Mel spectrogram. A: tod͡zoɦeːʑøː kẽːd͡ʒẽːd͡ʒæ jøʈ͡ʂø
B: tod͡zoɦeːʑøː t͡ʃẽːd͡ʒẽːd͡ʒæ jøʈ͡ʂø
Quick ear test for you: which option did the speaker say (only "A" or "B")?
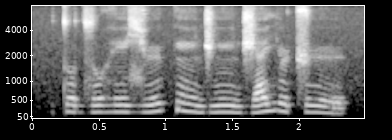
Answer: A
